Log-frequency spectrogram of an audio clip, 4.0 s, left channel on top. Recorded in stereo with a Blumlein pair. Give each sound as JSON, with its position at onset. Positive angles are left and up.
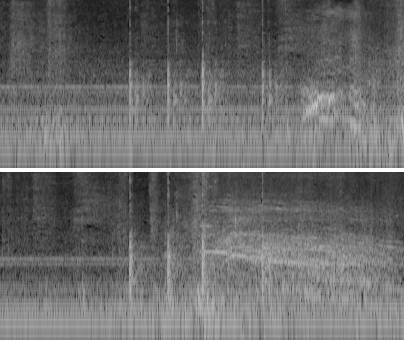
{"t": 0.0, "sound": "a fan", "azimuth_deg": 40, "distance_m": 8.5}
{"t": 1.3, "sound": "tapping", "azimuth_deg": -15, "distance_m": 3.0}
{"t": 3.0, "sound": "a zipper", "azimuth_deg": 45, "distance_m": 0.8}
